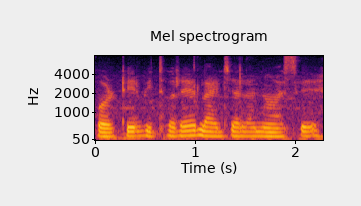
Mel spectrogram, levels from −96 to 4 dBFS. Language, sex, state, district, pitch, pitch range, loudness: Bengali, female, Assam, Hailakandi, 155 Hz, 150-165 Hz, -16 LUFS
